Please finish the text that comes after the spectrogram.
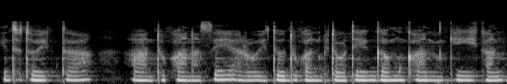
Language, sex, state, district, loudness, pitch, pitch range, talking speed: Nagamese, female, Nagaland, Dimapur, -18 LUFS, 195 Hz, 190-205 Hz, 175 wpm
